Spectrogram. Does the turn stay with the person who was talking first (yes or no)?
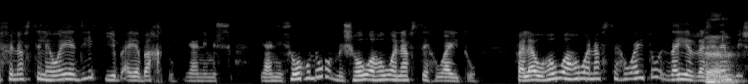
yes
